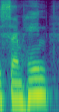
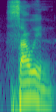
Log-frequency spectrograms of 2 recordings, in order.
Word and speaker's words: Samhain: mention that I realized the pronunciation for this creature's name is not actually Sam ha is supposed to be sawin all right I think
